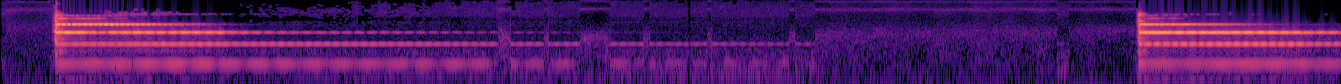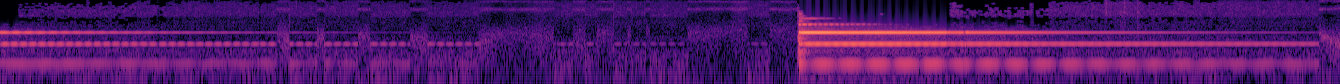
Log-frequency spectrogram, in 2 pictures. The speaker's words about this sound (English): And now I invite you to close your eyes, take a deep breath, and hear the sounding of the bell as it brings us together in worship.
